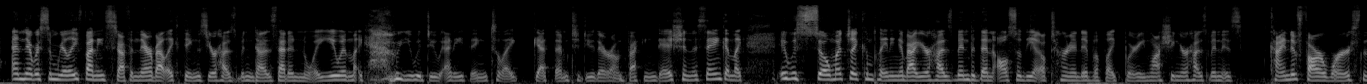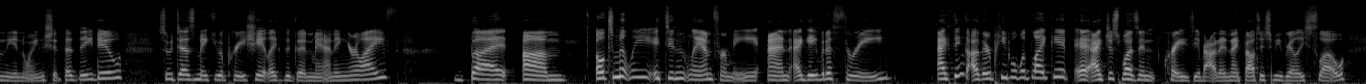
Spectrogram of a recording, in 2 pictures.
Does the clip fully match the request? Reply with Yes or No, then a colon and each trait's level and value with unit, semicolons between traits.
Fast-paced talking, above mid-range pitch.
Yes: fast, 260 wpm; high, 205 Hz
